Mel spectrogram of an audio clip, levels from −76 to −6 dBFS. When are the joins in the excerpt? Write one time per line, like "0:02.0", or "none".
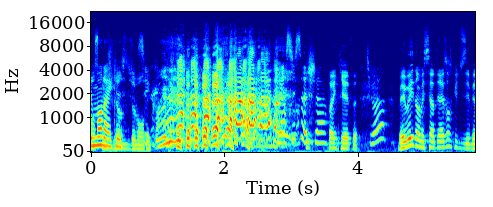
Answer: none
